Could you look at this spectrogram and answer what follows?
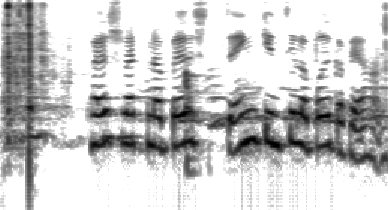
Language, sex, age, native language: Icelandic, female, 11, Icelandic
